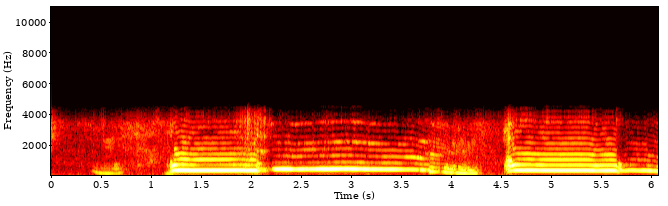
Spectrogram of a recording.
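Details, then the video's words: Howling husky-wolf hybrid, a pet that sings as its owner encourages it with spoken prompts. A brief low yelp leads into steady sustained howls. The middle howl drops in pitch at its end, and another flat howl follows. "Our husky/wolf hybrid "Cash" singing (howling)"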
